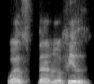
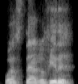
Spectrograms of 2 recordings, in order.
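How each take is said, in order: First: The final r is thin and ends without a vowel. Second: The final r bounces into an extra vowel. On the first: The speaker calls it right. "Roh tetap mati. Dan nipis" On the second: The speaker calls it wrong. "bila roh tu jadi qalqalah"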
